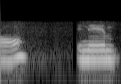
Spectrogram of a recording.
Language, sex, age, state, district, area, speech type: Assamese, female, 30-45, Assam, Lakhimpur, rural, conversation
